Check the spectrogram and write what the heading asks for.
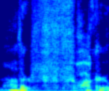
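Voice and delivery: breathless whispered awe; whispered swear. Retold or imitated. Watching a shirtless athlete walk by, whispered awe. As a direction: hiss it under your breath. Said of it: "and I'm just like".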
